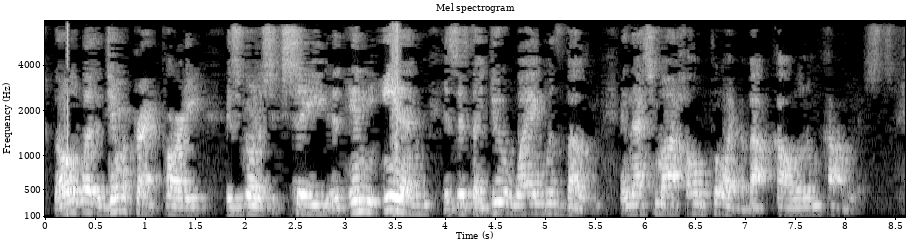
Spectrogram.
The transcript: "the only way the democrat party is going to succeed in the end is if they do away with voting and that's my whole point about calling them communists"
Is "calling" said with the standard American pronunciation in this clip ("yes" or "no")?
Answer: yes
